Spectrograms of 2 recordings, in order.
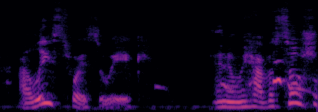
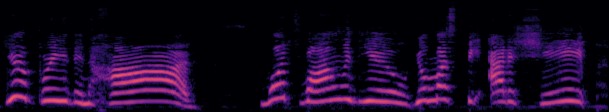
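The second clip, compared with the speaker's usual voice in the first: grandma jeering at her breathless caretaker; mocking grandma; 9 semitones higher, 6 dB louder than usual. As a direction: tease like a bratty little girl. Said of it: "And she's like".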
